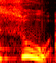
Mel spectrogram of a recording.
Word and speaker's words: Sioux: Aber es wird Sioux, einfach Sioux, wie französisch unten oder genau.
